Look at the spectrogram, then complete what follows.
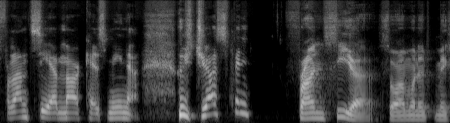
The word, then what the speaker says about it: Francia: afro-colombian environmental activist francia marquezmina who's just been francia so i want to make sure i say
